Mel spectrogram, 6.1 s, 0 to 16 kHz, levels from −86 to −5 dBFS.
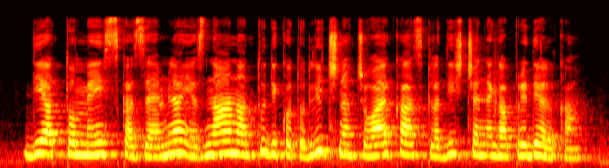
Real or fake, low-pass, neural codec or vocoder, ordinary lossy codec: real; 10.8 kHz; none; none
